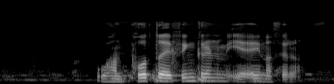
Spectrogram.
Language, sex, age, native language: Icelandic, male, 15, Icelandic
